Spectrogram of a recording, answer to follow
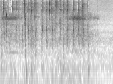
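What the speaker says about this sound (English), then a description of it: "That is some loud typing" Fast, loud typing on a computer keyboard, a dense close clatter of key strikes running for about two seconds before tapering off, with no voices.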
